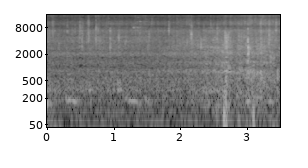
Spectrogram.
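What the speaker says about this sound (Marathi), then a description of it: "आम्ही जस्ट घरी आलो, जोरात पाऊस आला" Dense, steady patter of rain falling on surfaces, with a few louder drips and splashes standing out near the end.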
